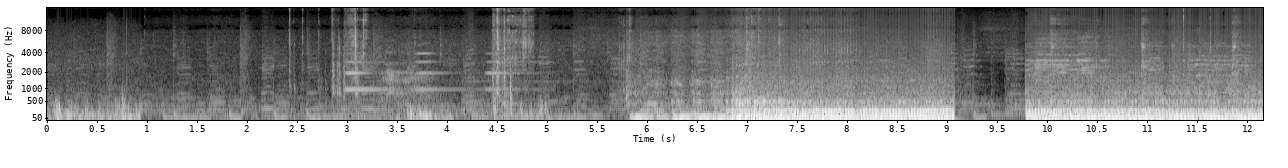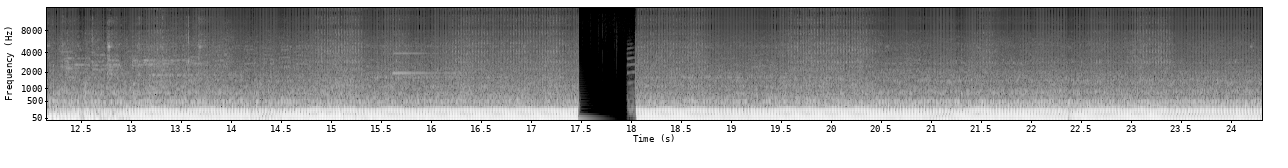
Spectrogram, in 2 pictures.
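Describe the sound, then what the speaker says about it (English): A car engine fitted with new starter and injector relays, after an alternator fault: quiet clatter and handling, then the engine cranks and catches about five seconds in and runs loud and steady, cut twice by brief silent gaps. "So let's go ahead and start the car. See how it runs with these new relays in there."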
